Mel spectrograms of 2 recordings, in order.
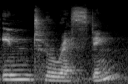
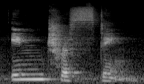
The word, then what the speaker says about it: interesting: a litora literally okay the same rule applies for interesting it's not interesting it's interesting so you just drop that vowel in between the T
